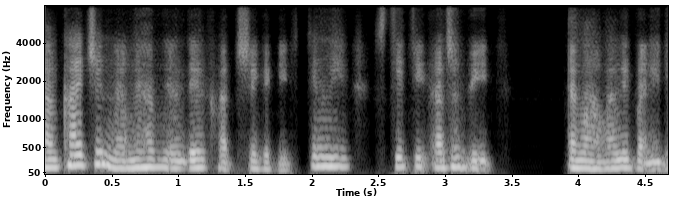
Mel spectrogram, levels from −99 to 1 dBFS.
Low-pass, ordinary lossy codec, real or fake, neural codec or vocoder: none; none; fake; codec, 16 kHz, 0.5 kbps, FreqCodec, smaller model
